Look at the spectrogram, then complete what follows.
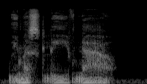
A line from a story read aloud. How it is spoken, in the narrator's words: he whispered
